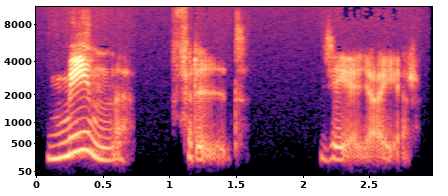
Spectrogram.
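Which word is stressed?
Min. The stress is on the word 'Min'.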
